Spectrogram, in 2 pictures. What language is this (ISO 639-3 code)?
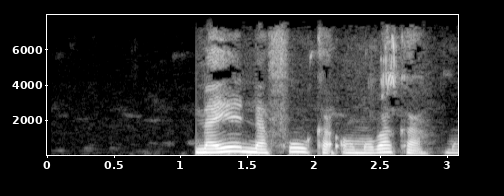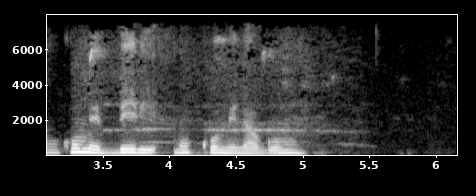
lug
